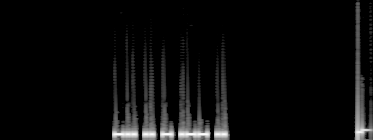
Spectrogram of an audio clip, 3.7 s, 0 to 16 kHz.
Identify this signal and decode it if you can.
Morse code, heard as a keyed tone, about 41 wpm, 700 Hz. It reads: DITWI
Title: Five Challenging Letter-Number Combinations 40wpm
